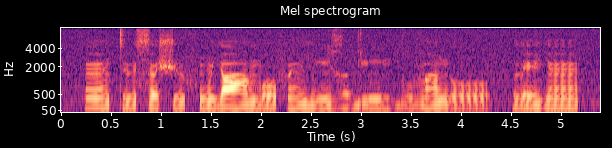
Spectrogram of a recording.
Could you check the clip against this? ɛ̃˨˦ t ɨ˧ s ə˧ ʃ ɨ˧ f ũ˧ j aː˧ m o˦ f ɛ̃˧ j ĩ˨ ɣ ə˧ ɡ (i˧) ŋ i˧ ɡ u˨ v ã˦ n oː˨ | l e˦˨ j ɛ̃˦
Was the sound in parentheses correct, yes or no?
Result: yes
